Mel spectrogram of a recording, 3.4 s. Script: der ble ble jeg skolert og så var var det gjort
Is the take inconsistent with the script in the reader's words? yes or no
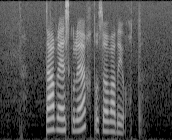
yes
